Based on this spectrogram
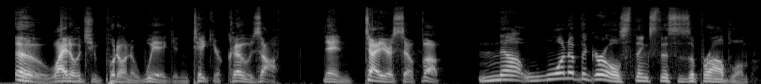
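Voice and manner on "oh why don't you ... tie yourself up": sinister, evil villain voice. Quoting the killer from the movie under review: imitating an evil guy voice. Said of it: "He's using the evil guy voice".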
